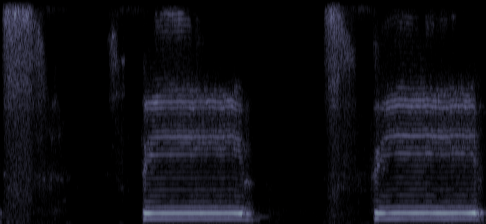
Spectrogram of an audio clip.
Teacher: সিন উচ্চারণ করার সময় আমাদের মুখ থেকে এক ধরনের আওয়াজ বের হবে, এরকম একটা সিটির মতো আওয়াজ বের হবে।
